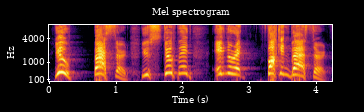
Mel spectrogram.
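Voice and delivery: very loud, high furious yell; screaming curse. Acted. Engineer screaming at the senator while hauled out. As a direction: scream it as you're dragged out. Higgins dragged out, cursing.

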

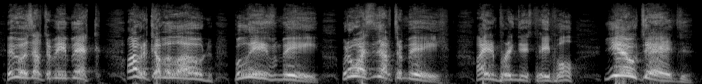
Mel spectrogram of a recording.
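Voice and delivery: very high, loud appeal; pleading shout. A narrator's reading. Steel appealing to his old partner, shouting. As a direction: plead across the distance.

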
